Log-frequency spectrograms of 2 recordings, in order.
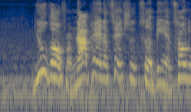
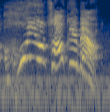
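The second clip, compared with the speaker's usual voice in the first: much higher, pointed demand; indignant mother asking who is meant; mama's sharp question; 12 semitones higher, 3 dB louder than usual. Retold or imitated. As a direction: snap the question up high like an annoyed mom.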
